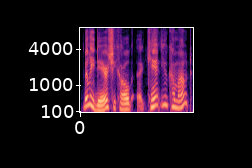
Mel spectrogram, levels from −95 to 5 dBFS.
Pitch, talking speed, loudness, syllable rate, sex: 205 Hz, 210 wpm, -16 LUFS, 5.4 syllables/s, male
